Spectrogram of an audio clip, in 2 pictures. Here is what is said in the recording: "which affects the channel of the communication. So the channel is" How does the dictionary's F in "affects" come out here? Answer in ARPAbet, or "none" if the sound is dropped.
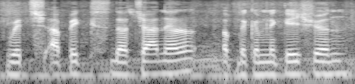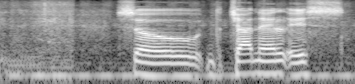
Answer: P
